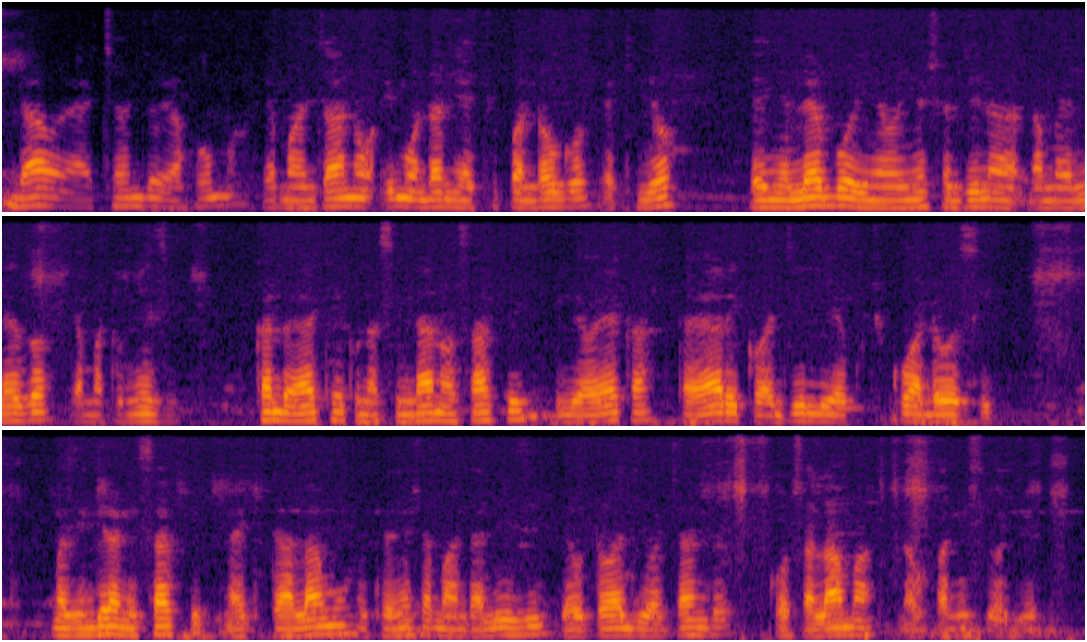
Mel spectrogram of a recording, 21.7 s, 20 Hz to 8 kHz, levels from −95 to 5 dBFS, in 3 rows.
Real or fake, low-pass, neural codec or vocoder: real; 7.2 kHz; none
